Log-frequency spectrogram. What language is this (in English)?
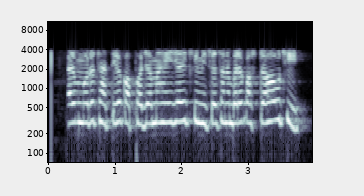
Odia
